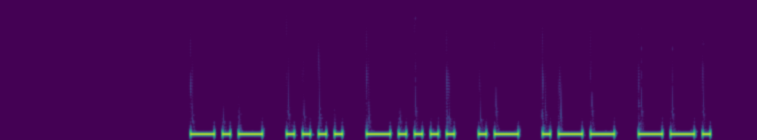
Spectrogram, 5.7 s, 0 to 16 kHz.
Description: Morse code, heard as a keyed tone, about 20 wpm, 700 Hz. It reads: KH6AWG
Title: DXCC-100 Call Signs - 6 Characters - Repeated 2x - 20wpm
